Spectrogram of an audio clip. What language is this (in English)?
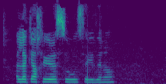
Urdu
